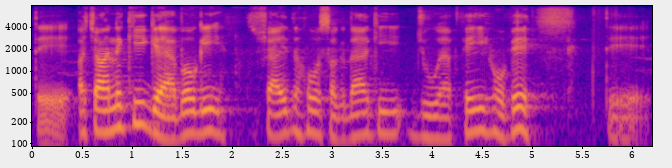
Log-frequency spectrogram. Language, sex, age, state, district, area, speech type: Punjabi, male, 30-45, Punjab, Pathankot, rural, spontaneous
